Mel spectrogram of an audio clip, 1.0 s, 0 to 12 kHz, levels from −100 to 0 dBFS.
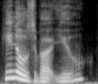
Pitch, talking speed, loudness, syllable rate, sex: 175 Hz, 245 wpm, -19 LUFS, 6.1 syllables/s, male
